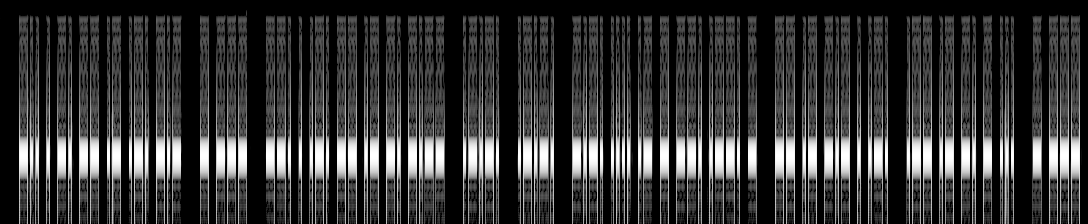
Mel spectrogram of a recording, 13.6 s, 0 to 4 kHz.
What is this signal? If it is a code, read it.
Morse code, heard as a keyed tone, about 36 wpm, 550 Hz. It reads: DENMARK TO GERMANY <AR> <AR> CHATGPT MAKER WANTS TO
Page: News Headlines in Morse Code at 35 WPM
